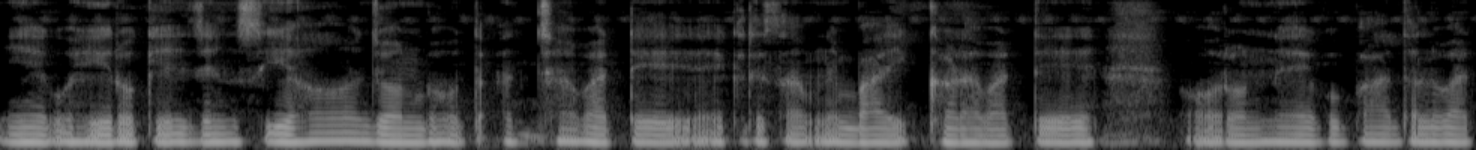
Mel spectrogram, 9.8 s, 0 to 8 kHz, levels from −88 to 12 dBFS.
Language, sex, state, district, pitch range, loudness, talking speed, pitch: Bhojpuri, male, Uttar Pradesh, Deoria, 105-115 Hz, -35 LUFS, 120 wpm, 110 Hz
